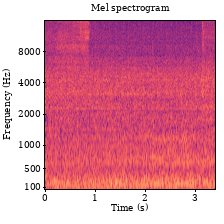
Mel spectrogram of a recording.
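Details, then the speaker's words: Chrysler Town and Country just restarted after head gasket replacement: steady idle with a faint airy hiss from a kinked vacuum hose, a small vacuum leak unsettling the idle. "You can hear like a little vacuum leak going on. But yeah, I'm gonna go ahead and take care of the vacuum leak."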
